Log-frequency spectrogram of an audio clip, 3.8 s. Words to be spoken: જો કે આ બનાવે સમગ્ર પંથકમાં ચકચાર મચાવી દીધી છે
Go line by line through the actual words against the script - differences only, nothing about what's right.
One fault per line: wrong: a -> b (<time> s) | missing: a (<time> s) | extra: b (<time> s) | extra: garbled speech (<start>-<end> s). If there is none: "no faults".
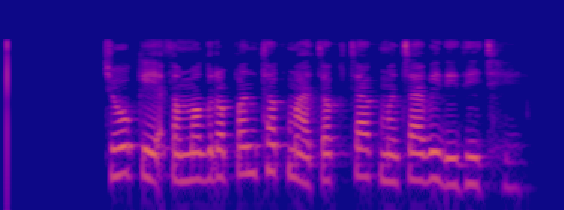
missing: આ બનાવે (1.0 s)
